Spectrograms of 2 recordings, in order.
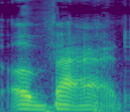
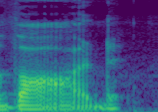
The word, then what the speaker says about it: Avad: sun king's name wrong he said a vad it's not a vad it's a vaude i don't understand why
